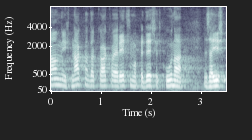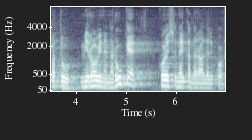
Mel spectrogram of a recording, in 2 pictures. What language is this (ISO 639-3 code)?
hrv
